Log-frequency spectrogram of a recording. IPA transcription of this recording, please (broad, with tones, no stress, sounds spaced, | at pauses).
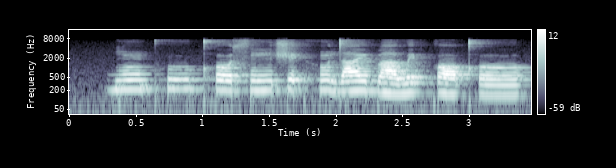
ɡ ũ˦ pʰ u˦ kʰ o˦˨ sʰ ĩ˦ ʃ ɪ˦ ʔ h ũ˦˨ d a˦ ɪ̯ b ä˨ w ɪ˦ ʔ k ɔ˨ kʰ o˨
